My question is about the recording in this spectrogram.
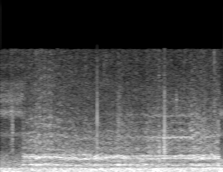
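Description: Honey bees buzzing around an open hive and a frame lifted from it: a faint, steady hum.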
